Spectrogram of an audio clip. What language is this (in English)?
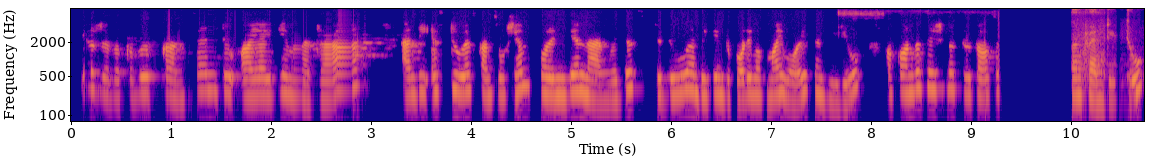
Malayalam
